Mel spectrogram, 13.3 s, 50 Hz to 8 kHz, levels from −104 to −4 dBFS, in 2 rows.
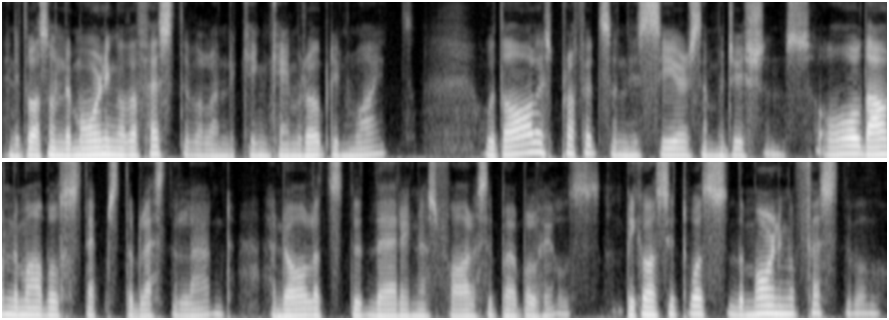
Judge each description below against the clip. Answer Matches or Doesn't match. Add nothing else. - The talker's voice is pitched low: Matches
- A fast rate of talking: Matches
